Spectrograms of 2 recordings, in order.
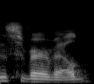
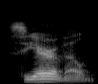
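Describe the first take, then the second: First: An extra V sound follows the first S. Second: No extra V sound follows the first S. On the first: The speaker calls it wrong. "I always say Sverveld. I put an extra V in there" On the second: The speaker calls it right. "as I believe is the proper pronunciation"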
